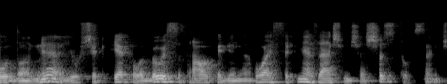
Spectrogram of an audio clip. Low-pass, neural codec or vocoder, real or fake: 7.2 kHz; codec, 16 kHz, 6 kbps, DAC; fake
